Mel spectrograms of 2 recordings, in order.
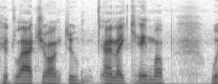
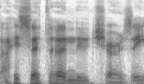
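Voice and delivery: normal talking voice

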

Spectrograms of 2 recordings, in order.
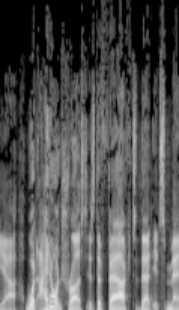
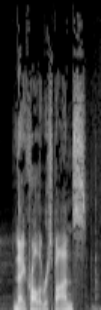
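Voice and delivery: ordinary talk, nothing marked

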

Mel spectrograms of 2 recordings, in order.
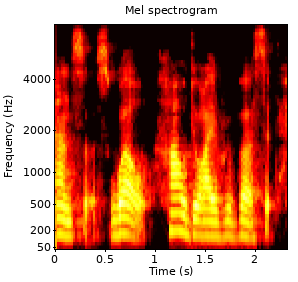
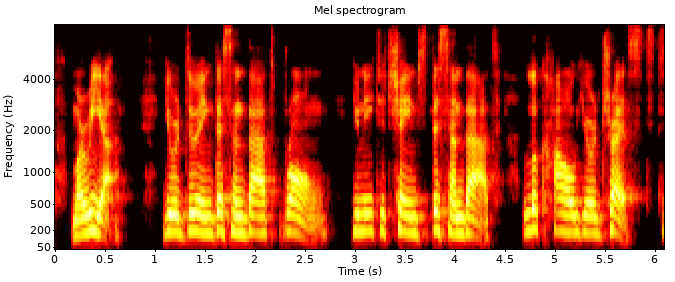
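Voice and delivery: mock stern, rigid, harsh scolding teacher voice. Retelling a teacher's criticism just before walking onto the stage, imitating a harsh teacher. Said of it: "very harsh voice, very rigid voice".

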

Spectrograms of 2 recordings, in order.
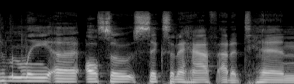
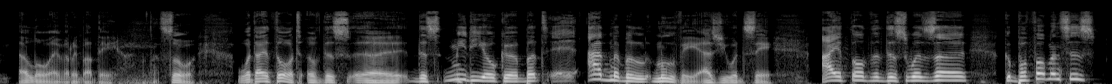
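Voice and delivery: Russian accent throughout, drawn-out "this"; 3 semitones higher than usual. Asked to give an opinion on the film entirely in accent, speaking in a Russian accent. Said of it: "entirely in a Russian accent".

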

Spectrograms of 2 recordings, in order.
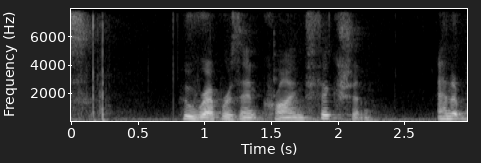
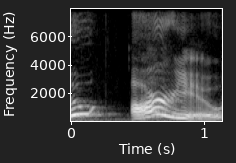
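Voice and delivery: play-acted, very loud, high, imperious tone; 9 semitones higher, 9 dB louder than usual. Louise Penny retells a woman finally speaking to her: imitating an imperious voice. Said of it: "in this very imperious voice".

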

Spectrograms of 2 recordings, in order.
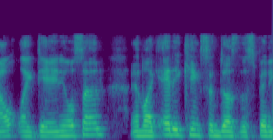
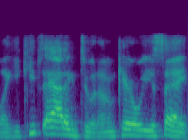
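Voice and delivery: ordinary talk

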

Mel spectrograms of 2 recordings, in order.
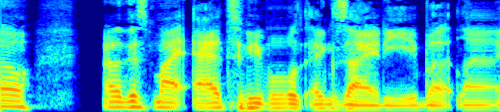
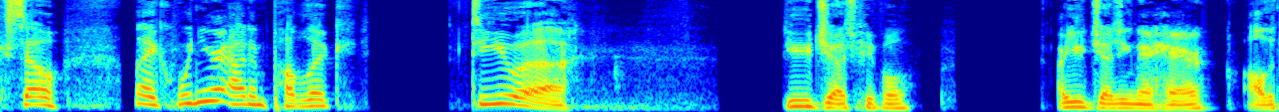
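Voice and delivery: put-on joking tone, much higher; 6 semitones higher than usual. The speaker recounts a question put to the hair lady, retelling a joking question. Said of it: "I just jokingly asked her".

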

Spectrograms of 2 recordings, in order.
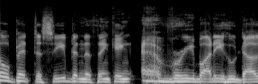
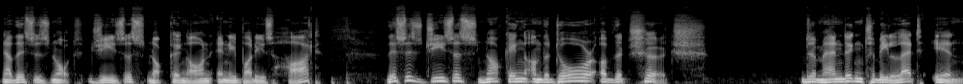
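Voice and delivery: bad put-on British accent, much lower pitch; 3 semitones lower than usual. Quoting one of the fellows, in a bad British impersonation. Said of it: "that was a really bad British impersonation".

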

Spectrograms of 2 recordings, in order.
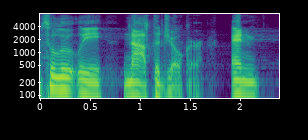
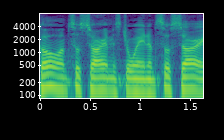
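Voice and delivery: put-on meek, timid voice. Retelling a movie scene where a thief is caught: imitating Catwoman's meek act. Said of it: "she was pretending to be this meek uh, maid".

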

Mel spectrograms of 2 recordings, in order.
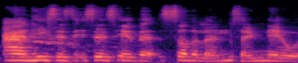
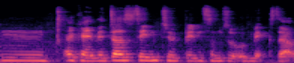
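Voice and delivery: normal talking voice

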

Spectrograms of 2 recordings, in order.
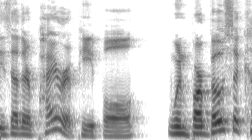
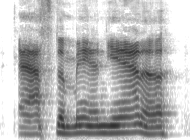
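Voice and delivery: put-on country English bumpkin accent speaking Spanish; 6 dB louder than usual. Teasing Heather, showing her as a country English bumpkin speaking Spanish. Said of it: "the classic country English bumpkin trying to speak Spanish".

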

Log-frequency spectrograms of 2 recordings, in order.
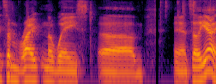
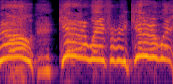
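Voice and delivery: panicked, terrified screaming, very high-pitched. Reading out the Boy Scout character's line after a failed check, terrified screaming. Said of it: "He starts screaming".

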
